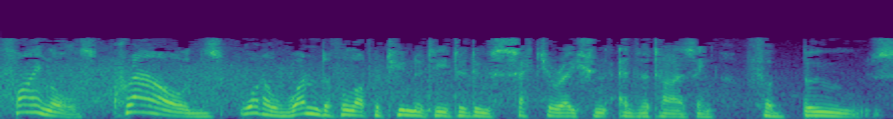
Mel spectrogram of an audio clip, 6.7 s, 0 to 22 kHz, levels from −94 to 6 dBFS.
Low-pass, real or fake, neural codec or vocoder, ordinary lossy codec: 7.2 kHz; real; none; MP3, 24 kbps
